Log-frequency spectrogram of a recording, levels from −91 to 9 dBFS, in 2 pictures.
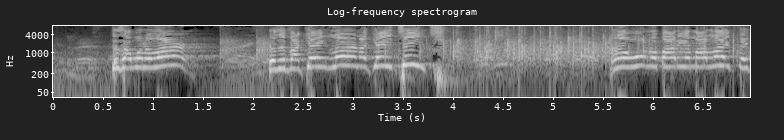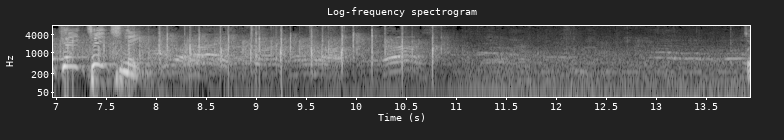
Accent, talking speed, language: American, 110 wpm, English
